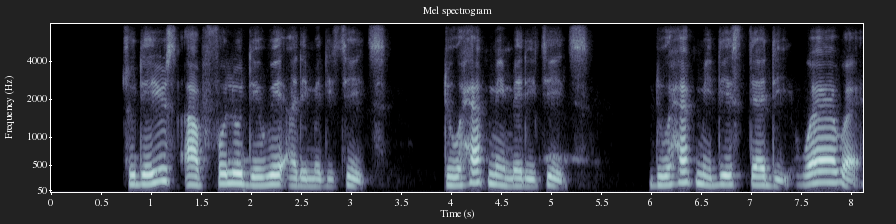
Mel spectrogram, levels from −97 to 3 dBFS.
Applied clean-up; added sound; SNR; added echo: none; none; none; none.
